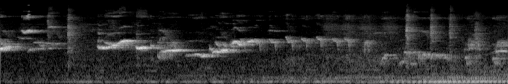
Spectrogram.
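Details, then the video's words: Song of a white-rumped shama with a 20 cm tail: rich, fluting whistled phrases, then quick chattering notes running on, over a faint low hum in the background. "burung murai ekor 20cm suara mantap ngeplong"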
